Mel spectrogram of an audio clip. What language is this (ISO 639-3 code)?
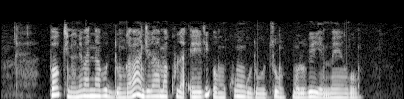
lug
